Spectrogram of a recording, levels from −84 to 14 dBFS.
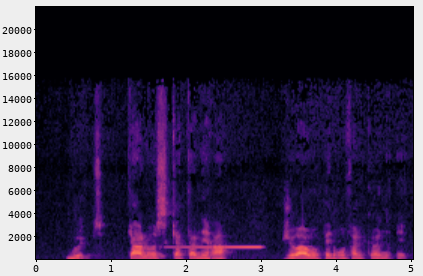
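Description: A microphone is picking up the loudspeaker it drives, and from 1.71 s to 3.07 s the loop gain climbs past unity at 1.1 kHz, producing loudspeaker feedback squeal. That single frequency reinforces itself on each trip around the loop, so a pure tone rises out of the speech over about a second into a sustained whistle. It sits only around 5 dB below the speech level, competing with it until it stops.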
